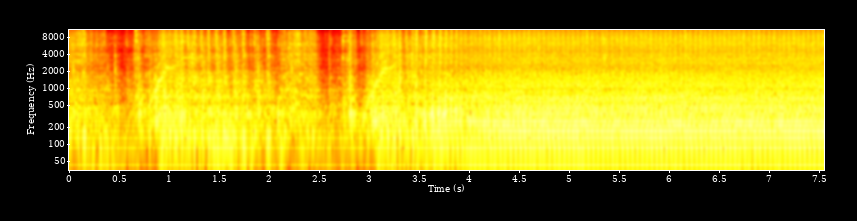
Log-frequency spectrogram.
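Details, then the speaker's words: 6 hp Briggs & Stratton mower on a Murray deck after the third governor adjustment (rod bent, spring shortened): choppy cranking and catching, then it revs from low to a steady, higher-pitched drone; governed speed raised. "Okay. I hope you could even hear a difference. I think you can. Let's listen to the very first clip of when I started. And now from just a moment ago. Yeah, definitely a change in tone right there."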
